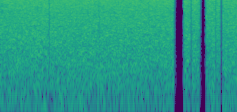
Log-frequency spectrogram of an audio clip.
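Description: Television static sound effect: a steady hiss of white noise, broken by a brief gap near the end.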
